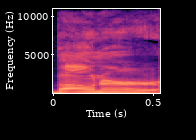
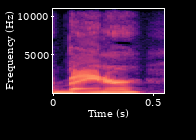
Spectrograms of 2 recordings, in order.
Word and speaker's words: Boehner: yeah well know he the name is German it's a nice name it's pronounced boner and he his whole life he even had ad campaign say it's Boehner not boner hey if your if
